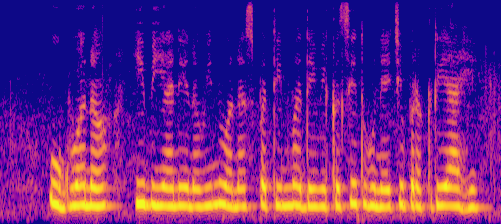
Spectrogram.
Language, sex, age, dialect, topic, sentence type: Marathi, female, 31-35, Varhadi, agriculture, statement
